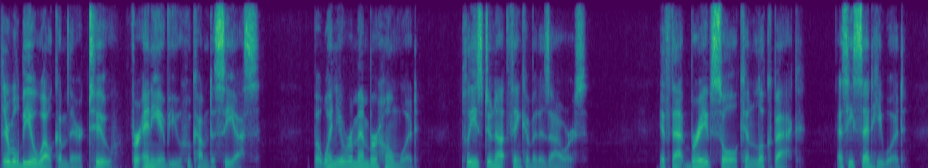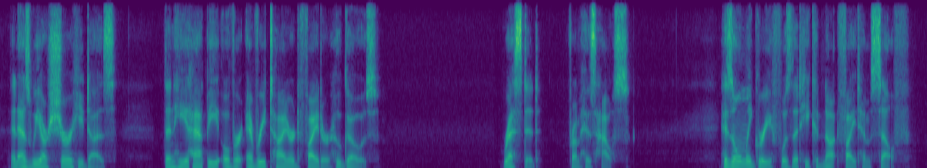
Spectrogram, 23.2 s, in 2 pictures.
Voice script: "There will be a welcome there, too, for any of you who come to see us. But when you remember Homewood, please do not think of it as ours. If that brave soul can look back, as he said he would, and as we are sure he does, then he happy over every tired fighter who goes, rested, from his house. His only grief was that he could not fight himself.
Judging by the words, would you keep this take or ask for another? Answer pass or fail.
pass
